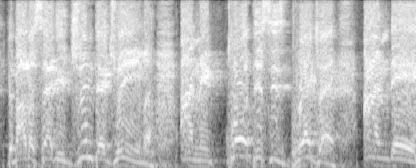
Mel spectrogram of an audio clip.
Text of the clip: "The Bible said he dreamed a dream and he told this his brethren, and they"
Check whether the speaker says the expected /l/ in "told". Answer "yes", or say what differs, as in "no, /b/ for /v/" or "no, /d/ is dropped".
no, /l/ is dropped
